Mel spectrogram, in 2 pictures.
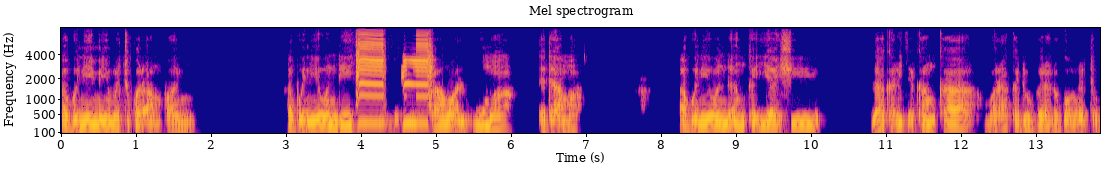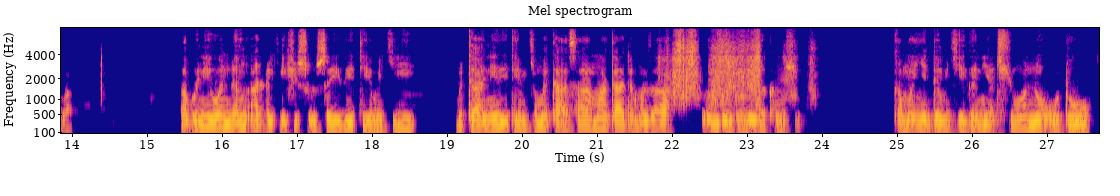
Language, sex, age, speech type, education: Hausa, male, 15-29, spontaneous, secondary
